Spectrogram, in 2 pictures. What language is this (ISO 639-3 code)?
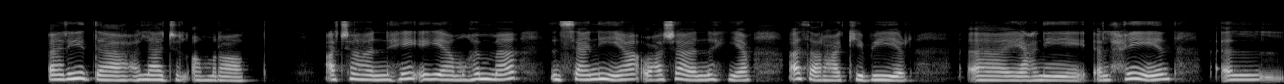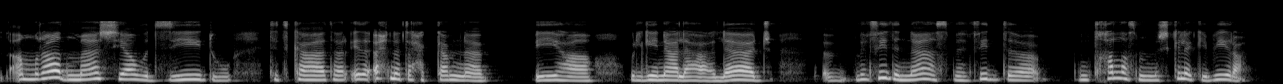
afb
